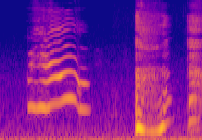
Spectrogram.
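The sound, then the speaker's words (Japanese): Cat meowing three times: first a long wavering call, then two shorter cries after a brief pause, with no talk. “猫さん、おいで。”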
